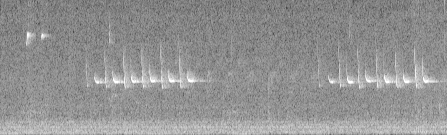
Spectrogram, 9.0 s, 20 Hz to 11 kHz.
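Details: Pallas's rosefinch at a feeding spot in Saitama Prefectural Forest, Saitama, Japan, in March, filmed on a GH5: two bursts of thin, high, short notes repeated rapidly about six times each, over a quiet hiss.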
